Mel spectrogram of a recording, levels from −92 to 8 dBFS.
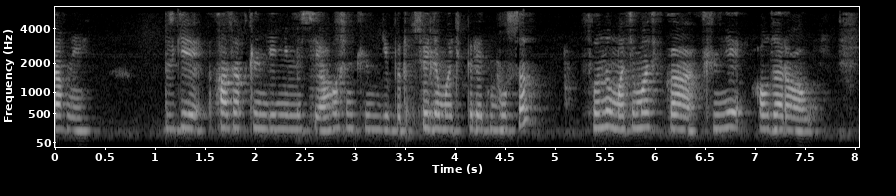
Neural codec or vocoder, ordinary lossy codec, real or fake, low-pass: none; AAC, 24 kbps; real; 5.4 kHz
